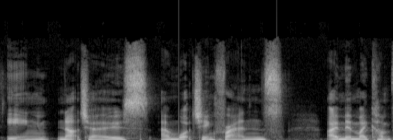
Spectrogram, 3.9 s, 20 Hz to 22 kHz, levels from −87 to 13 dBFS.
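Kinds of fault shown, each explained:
Audio missing between chunks: at 0.80, 1.78 and 2.76 s the speech skips forward, dropping roughly 20 ms each time with the two sides butted together. The regular spacing of about one second likely comes from a recorder losing a sliver while switching between one-second chunks.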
